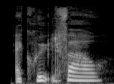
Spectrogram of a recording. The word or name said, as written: akrylfarve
